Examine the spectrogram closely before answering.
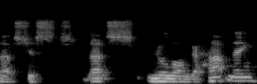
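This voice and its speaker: A man with a Scottish accent, somewhat breathy, fairly high in pitch, at a moderate pace with fairly even intonation against a quiet background. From Scotland. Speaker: village hall volunteer administrator. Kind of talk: presentation demo. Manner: hesitant, many fillers. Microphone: video call.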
